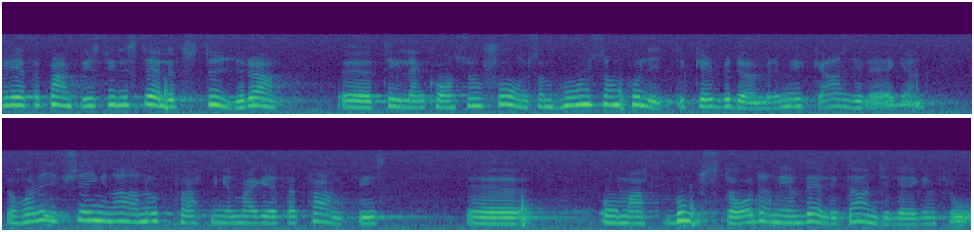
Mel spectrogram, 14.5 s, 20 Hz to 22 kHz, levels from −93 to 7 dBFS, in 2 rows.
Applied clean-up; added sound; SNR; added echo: none; none; none; none.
